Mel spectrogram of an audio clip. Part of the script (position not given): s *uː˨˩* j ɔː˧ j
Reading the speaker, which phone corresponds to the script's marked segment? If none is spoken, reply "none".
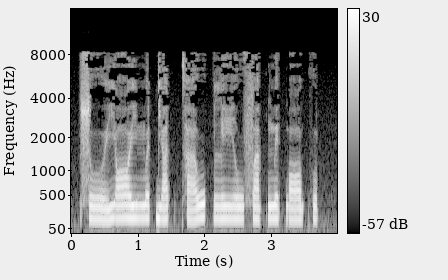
uː˨˩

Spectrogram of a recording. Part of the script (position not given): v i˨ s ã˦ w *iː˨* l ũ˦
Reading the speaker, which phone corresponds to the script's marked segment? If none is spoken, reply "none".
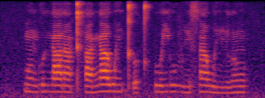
iː˨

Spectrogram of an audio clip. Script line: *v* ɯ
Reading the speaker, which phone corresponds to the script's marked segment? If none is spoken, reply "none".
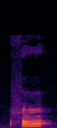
θ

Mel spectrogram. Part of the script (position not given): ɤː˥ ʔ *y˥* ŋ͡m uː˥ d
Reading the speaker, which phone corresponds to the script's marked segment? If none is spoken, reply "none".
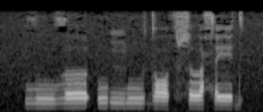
u˥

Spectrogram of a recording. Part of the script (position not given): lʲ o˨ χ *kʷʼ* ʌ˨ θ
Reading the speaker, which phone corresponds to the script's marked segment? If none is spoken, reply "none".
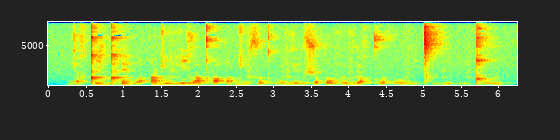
kʷʼ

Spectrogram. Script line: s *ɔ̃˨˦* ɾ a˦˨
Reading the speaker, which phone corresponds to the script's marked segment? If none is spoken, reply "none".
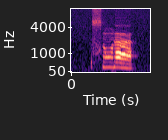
ɔ̃˦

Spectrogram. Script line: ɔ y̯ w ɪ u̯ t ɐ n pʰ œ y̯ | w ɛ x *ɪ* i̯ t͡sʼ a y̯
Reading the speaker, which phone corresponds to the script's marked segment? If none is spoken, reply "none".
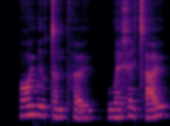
ɛ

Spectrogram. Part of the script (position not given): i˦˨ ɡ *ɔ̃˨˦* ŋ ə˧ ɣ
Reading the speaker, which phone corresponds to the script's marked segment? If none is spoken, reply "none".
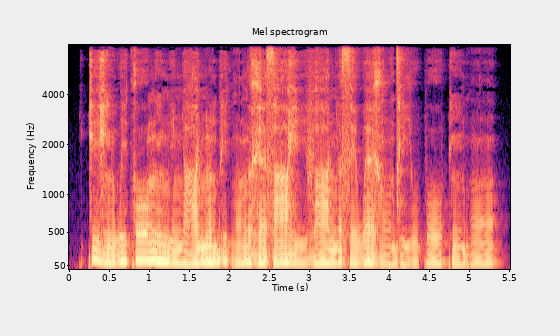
ɔ̃˨˦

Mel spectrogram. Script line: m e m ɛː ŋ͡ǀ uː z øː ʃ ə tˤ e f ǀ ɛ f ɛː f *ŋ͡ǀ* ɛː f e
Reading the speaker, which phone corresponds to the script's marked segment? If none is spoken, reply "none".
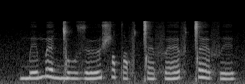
ǀ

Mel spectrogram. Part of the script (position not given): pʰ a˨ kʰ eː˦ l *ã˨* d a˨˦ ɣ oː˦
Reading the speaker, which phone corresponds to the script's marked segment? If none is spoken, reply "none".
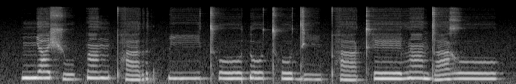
ã˦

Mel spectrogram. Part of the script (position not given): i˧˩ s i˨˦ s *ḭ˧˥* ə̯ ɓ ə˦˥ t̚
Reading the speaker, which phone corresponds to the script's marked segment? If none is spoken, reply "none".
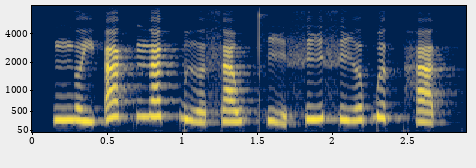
i˨˦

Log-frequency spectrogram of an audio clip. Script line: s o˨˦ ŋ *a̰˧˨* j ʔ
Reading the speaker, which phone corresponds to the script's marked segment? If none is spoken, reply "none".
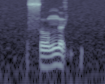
ə̰˧˨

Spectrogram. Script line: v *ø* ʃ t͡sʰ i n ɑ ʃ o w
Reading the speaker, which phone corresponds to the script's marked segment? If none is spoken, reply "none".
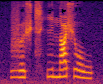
ø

